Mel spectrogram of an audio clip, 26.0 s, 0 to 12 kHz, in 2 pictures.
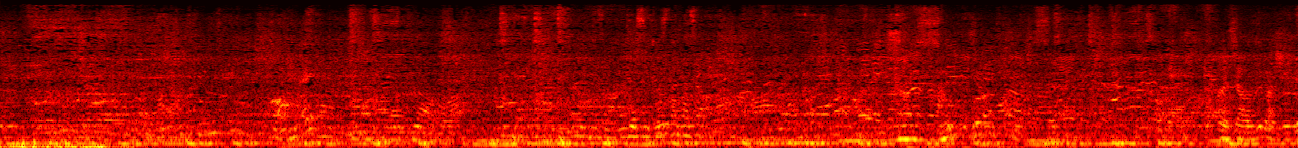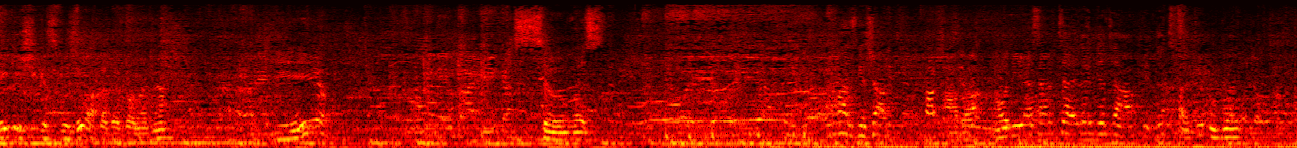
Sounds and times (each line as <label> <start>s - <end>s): people 0.0s - 25.9s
